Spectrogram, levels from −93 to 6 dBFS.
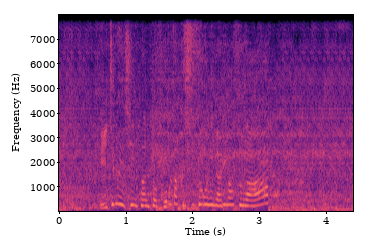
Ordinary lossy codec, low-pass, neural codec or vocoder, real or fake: none; none; codec, 16 kHz, 4 kbps, FunCodec, trained on Chinese and English, 50 frames a second; fake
